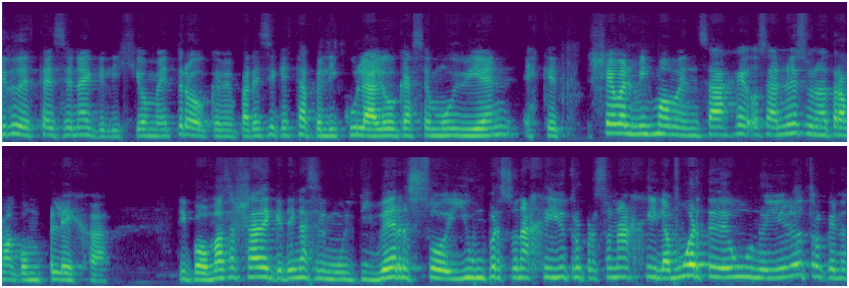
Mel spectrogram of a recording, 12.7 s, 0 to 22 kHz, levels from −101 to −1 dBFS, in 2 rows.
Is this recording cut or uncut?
uncut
